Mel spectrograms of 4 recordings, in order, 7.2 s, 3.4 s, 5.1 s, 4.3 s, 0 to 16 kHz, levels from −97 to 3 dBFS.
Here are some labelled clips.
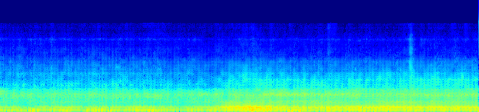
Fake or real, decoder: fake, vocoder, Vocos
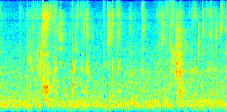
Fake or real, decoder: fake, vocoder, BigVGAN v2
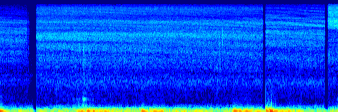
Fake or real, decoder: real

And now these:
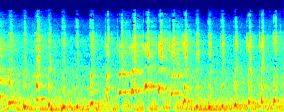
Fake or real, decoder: real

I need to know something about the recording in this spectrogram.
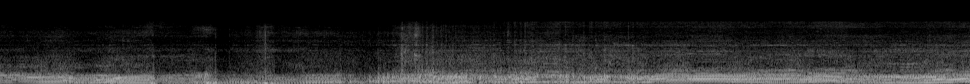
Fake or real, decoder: fake, codec, SNAC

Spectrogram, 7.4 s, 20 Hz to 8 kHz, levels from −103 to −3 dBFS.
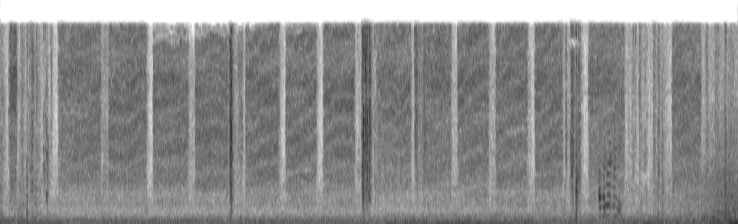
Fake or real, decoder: real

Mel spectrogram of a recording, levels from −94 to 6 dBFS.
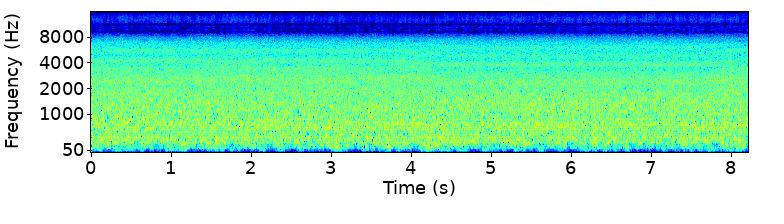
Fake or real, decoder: real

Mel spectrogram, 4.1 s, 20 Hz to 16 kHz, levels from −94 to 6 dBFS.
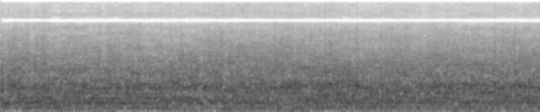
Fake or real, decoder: fake, codec, SNAC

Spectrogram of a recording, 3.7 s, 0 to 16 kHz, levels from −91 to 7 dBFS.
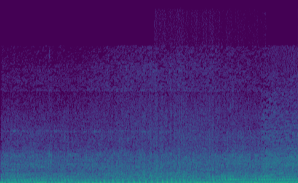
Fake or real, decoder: real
